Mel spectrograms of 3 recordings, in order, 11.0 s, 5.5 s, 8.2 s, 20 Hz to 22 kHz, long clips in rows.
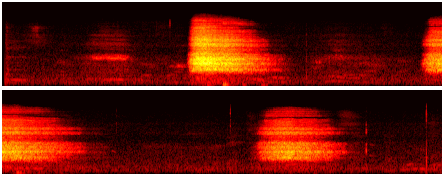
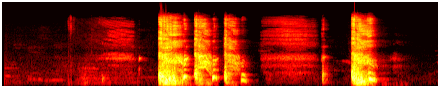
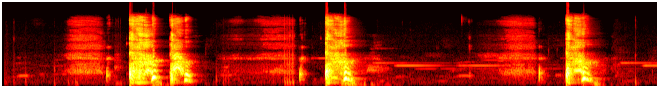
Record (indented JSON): {
  "exhalation_length": "11.0 s",
  "exhalation_amplitude": 10795,
  "exhalation_signal_mean_std_ratio": 0.31,
  "cough_length": "5.5 s",
  "cough_amplitude": 30597,
  "cough_signal_mean_std_ratio": 0.35,
  "three_cough_length": "8.2 s",
  "three_cough_amplitude": 32768,
  "three_cough_signal_mean_std_ratio": 0.3,
  "survey_phase": "beta (2021-08-13 to 2022-03-07)",
  "age": "18-44",
  "gender": "Female",
  "wearing_mask": "No",
  "symptom_runny_or_blocked_nose": true,
  "symptom_onset": "12 days",
  "smoker_status": "Current smoker (e-cigarettes or vapes only)",
  "respiratory_condition_asthma": false,
  "respiratory_condition_other": false,
  "recruitment_source": "REACT",
  "submission_delay": "2 days",
  "covid_test_result": "Negative",
  "covid_test_method": "RT-qPCR",
  "influenza_a_test_result": "Negative",
  "influenza_b_test_result": "Negative"
}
